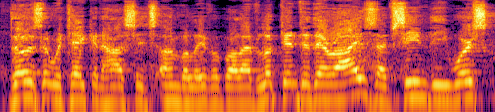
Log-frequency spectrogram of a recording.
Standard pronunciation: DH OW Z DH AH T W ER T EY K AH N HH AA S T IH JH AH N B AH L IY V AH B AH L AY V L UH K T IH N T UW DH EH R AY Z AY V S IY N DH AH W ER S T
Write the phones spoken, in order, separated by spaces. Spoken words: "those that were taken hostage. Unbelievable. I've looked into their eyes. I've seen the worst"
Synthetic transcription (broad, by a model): DH OW Z DH AH T W ER T EY K AH N HH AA S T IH Z AH N B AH L IY V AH B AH L AY V L UH K T IH N T UW DH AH R AY Z AY V S IY N DH AH W ER S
